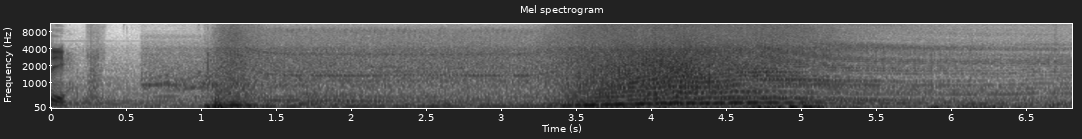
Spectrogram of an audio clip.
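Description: A drone's motors whir and rise in pitch.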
